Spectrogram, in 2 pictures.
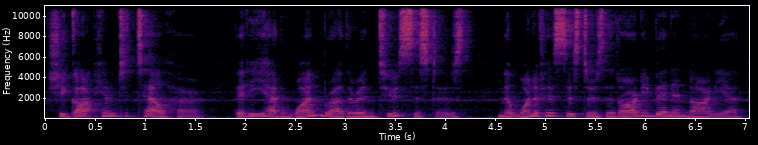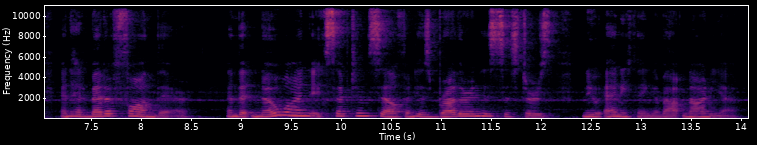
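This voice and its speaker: A woman reading a children's book aloud as an expressive storyteller. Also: mid-range voice, normal speed, slight background noise. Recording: roomy echo.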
